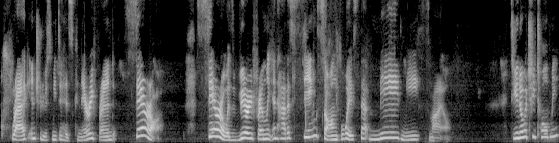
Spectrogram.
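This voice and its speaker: A woman reads a children's story aloud in a bright, slightly high voice. Her delivery is animated and expressive, swinging widely in pitch and leaning slowly on key words. She speaks straight to her young listeners as a librarian would at story time. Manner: expressive, drawn-out emphasis, checks in with listeners. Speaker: librarian reading a picture book aloud.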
